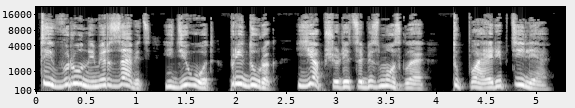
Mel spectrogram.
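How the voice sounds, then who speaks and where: A woman voicing a fiery, quick-tempered young firebird maiden in an audiobook reading, with shrill scolding outbursts. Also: expressive, dark tone, no echo, clean studio sound, close to an everyday voice. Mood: furious.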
